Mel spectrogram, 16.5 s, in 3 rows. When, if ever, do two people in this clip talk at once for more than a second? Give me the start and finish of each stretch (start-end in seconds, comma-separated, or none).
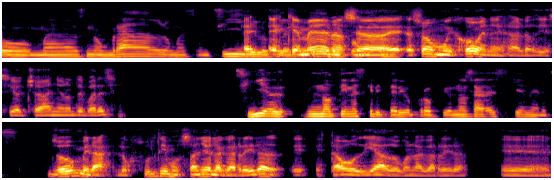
2.4-4.0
